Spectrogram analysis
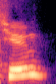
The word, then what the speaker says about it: Hulme: But Hume. Hume. I got it right. Yes, First you time. did. Yeah, Absolutely. My. wife pronounces it Hulme because she pronounces the L.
